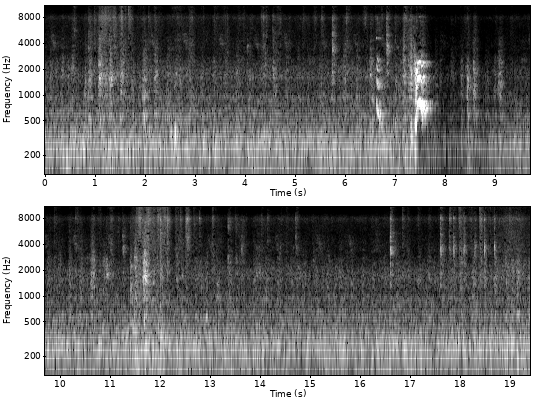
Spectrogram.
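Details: A female Rottweiler at play gives one short, sharp, yelping bark that rises then breaks off, amid soft panting, faint rustles and quiet room noise.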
